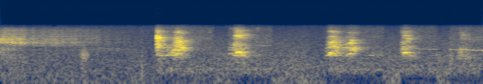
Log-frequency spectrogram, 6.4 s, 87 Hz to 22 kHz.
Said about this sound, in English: If you all can hear barking in the background, it's because my puppy is locked out of my bedroom and really wants to see her mom. I apologize, but... 3 months old, and she does not like to be separated from me.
